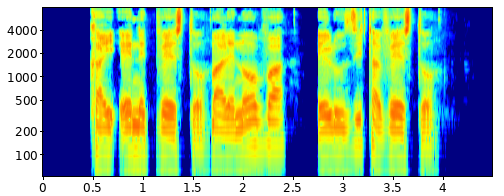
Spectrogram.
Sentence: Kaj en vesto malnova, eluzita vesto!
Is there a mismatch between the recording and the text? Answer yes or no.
no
